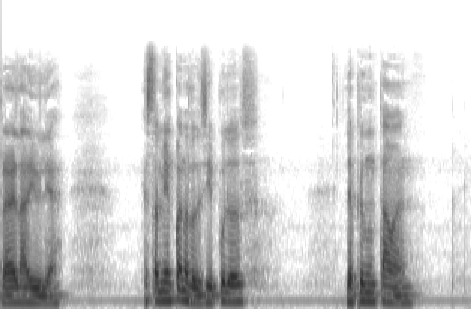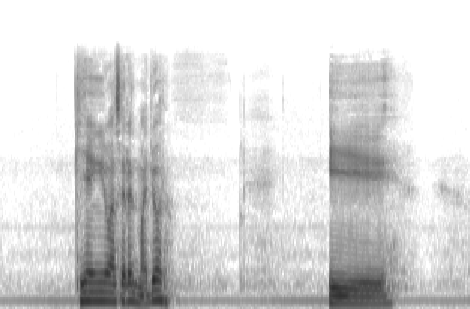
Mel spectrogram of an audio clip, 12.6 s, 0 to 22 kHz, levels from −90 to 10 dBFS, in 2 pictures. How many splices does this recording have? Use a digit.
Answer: 0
